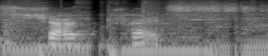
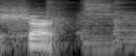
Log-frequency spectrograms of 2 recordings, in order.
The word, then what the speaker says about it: Chartres: remember besides Bri yes this is chartress chartress you pronounce it like that chartress chartress Cathedral or just shirs CHS chess cedral Chas 1194 to 1220 CE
